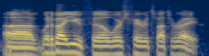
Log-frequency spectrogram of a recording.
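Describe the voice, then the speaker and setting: Man, casual show host, rapid delivery, dry close sound, chatty, digressive. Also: mid-range voice, smooth, no room sound, muffled recording. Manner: chatty, jokey, digressive, slangy. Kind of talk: casual roundtable hosting, reading viewer comments.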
